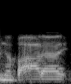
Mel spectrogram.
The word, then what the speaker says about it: Nevada: Sometimes you hear Nevada, you know that this is new to them. It's Nevada, and that's important for everybody who comes to organize here.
